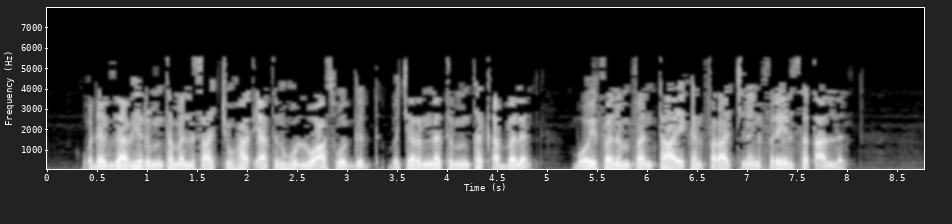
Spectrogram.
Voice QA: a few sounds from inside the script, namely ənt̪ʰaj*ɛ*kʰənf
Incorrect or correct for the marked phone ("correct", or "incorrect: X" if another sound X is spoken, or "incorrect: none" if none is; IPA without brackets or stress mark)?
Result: correct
